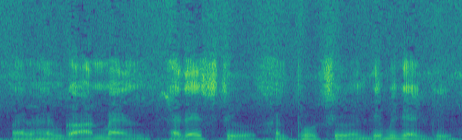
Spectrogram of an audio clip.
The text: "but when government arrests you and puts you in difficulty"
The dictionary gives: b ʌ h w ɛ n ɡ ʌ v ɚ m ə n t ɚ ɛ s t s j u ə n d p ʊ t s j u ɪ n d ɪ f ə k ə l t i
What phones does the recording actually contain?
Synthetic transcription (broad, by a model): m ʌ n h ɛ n ɡ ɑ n m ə n ɚ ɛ s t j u ə n d p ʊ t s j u ɪ n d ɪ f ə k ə l t i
